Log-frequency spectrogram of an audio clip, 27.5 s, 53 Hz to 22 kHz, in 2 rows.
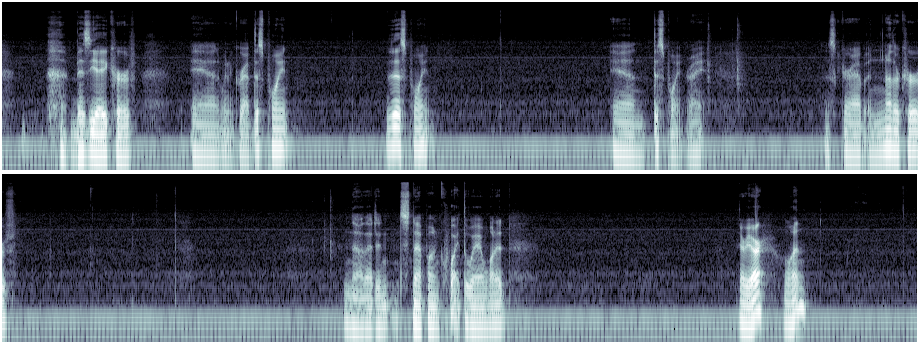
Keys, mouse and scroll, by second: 0.7-1.0 scroll down 2, 1.4-1.7 scroll up 2, 3.1 click, 5.6 click, 5.9 scroll down 2, 6.7 scroll up 2, 9.6 click, 10.9 Escape, 11.7 scroll up 2, 13.9 click, 14.5 scroll up 2, 15.1 middle click, 15.1 click, 16.0 scroll up 2, 17.9 click, 18.5 Escape, 20.5 click, 24.6 click, 27.2 click.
